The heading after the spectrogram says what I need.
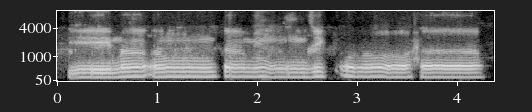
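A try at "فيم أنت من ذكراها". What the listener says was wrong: Fima anta ikhfa'nya ditahan lagi 2 harakat.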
